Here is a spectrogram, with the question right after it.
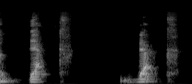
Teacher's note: Por eso vamos a pronunciarlo como duck, duck. Se escucha como una a, pero termina siendo una u.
